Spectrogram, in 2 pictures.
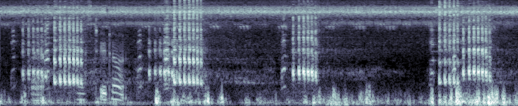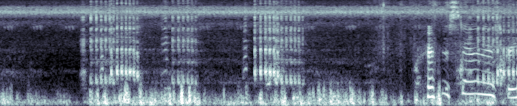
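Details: Two sandhill cranes call to each other, a pair with no young one alongside. Loud, rolling, rattled bugles repeat in bursts about every two seconds, over wind buffeting and rustling.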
